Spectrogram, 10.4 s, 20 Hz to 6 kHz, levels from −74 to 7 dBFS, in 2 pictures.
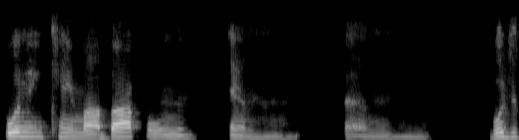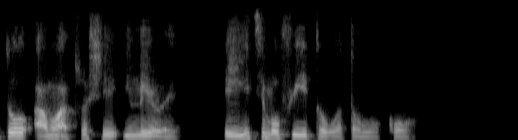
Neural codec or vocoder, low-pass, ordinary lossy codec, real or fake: codec, 16 kHz, 1.1 kbps, Voila-Tokenizer; 5.4 kHz; none; fake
